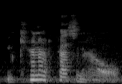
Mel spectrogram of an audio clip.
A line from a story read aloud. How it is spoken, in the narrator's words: said Professor McGonagall grimly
